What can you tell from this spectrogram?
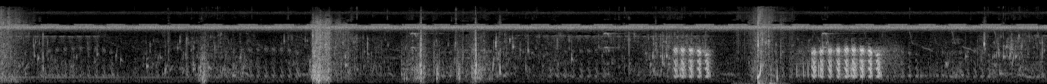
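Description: Night ambience of crickets chirring steadily in a high band, with a frog giving two rattling croaks, a short one about seven seconds in and a longer one about a second later.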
